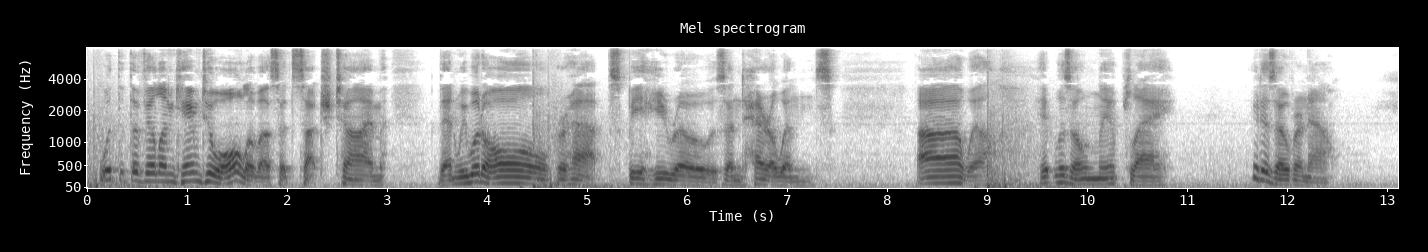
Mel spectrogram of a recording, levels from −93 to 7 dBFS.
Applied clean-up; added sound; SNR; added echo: none; Fireworks; 19 dB; none.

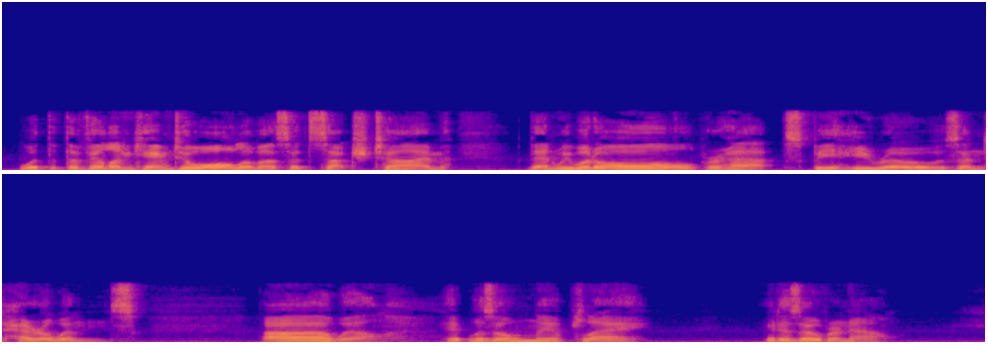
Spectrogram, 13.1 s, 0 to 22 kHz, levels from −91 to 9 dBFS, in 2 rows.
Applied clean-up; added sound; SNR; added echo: none; none; none; none.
